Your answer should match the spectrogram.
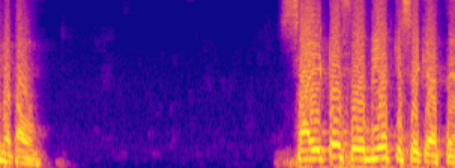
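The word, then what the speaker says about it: sitophobia: एस आई टी ओ पी एच ओ बी आई ए इसका उच्चारण बताओ क्या है नहीं साइटोफोबिया सिटोफोबिया है या साइटोफोबिया साइटोफोबिया बताओ साइटोफोबिया होता क्या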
